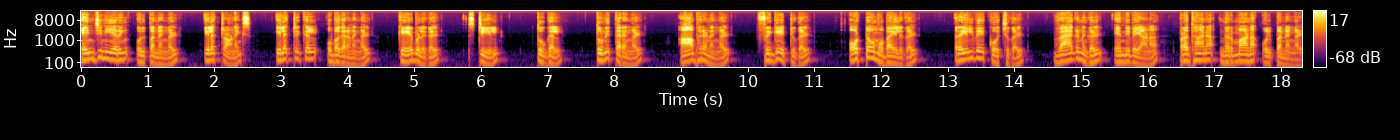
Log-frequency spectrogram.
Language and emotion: Malayalam, neutral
